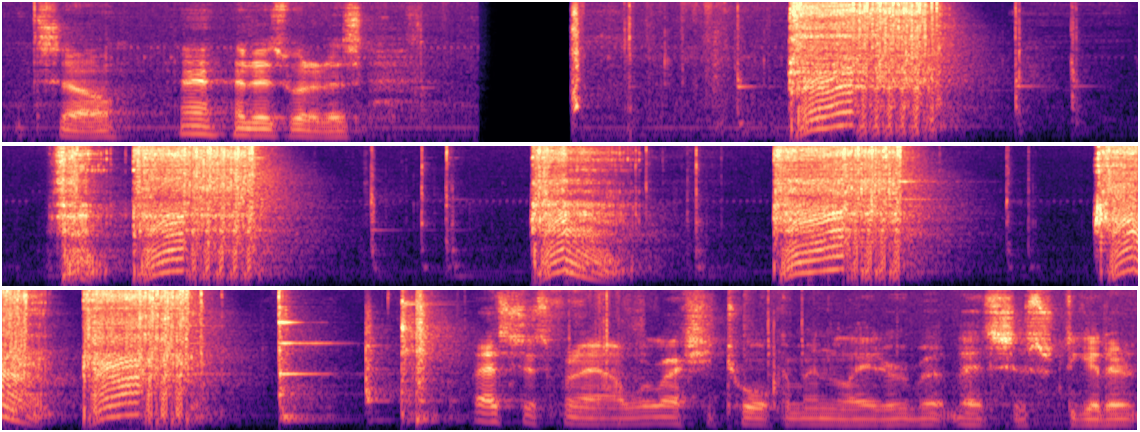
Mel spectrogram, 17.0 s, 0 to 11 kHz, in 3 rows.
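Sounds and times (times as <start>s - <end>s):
impact wrench hammering bolts: 3.7s - 13.7s.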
